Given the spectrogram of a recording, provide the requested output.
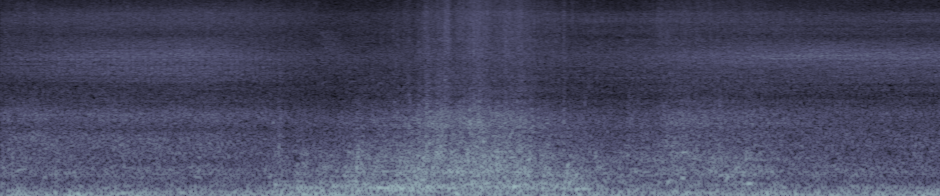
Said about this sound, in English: There are just waves.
